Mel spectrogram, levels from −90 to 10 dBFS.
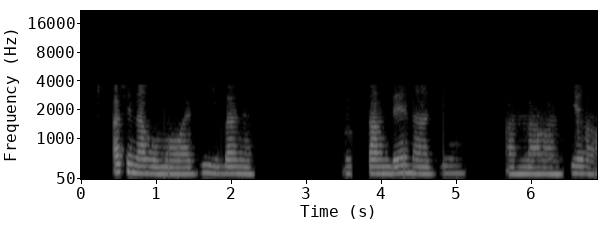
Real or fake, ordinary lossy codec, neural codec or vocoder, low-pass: real; Opus, 24 kbps; none; 3.6 kHz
